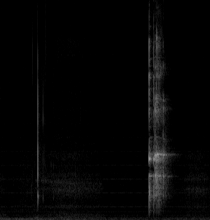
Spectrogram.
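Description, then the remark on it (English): Tall glass bottles of Mexican Coke, made in Mexico, clink together in a toast: a short light tap, then about a second later a louder, brighter clink with a brief ringing tone. No one speaks. “Dang, we just missed a great opportunity. I know. The clink.”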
